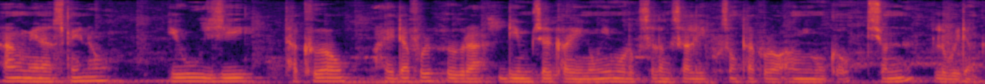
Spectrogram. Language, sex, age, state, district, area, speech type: Bodo, male, 18-30, Assam, Kokrajhar, rural, read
